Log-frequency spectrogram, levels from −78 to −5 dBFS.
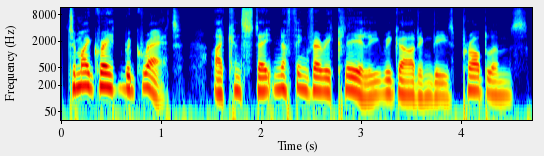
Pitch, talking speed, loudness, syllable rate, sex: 140 Hz, 165 wpm, -20 LUFS, 4.9 syllables/s, male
